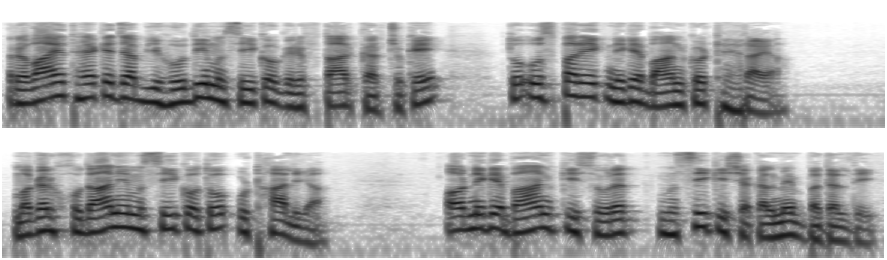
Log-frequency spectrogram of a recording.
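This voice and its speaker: A man's voice: medium pitch, natural voice. A young man playing a nephew who questions and retells stories in a scripted dialogue drama. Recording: muffled lo-fi audio.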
